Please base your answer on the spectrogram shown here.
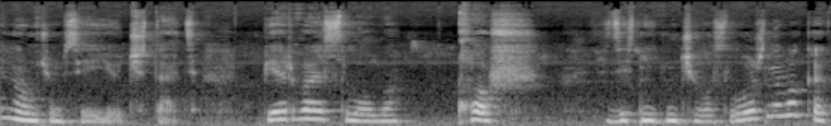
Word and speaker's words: Қош: Но как же прочитать букву К с хвостиком снизу? Очень просто. Нужно просто отхоркнуться через букву К обыкновенную. Пробуем. Улыбаемся и пробуем. Да. Кош. Кош. Кош. Ну а буква О, собственно, читается так же, как и пишется.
